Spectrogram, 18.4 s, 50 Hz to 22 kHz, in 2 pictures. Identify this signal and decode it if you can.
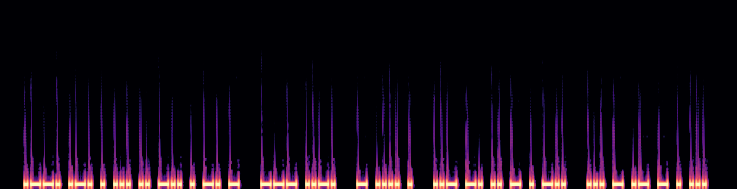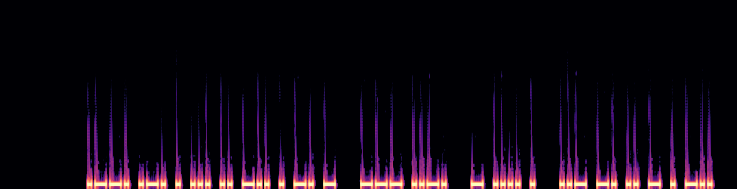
Morse code, heard as a keyed tone, about 31 wpm, 700 Hz. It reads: PRESIDENT OF THE UNITED STATES PRESIDENT OF THE UNITED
